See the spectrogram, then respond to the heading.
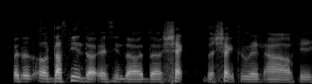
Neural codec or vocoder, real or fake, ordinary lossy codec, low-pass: codec, 16 kHz, 4 kbps, FunCodec, trained on LibriTTS, 50 frames a second; fake; none; none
